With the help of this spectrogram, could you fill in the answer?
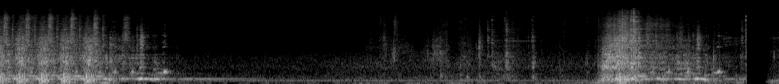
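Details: Champion 3400 W inverter generator after carburetor cleaning and reassembly: it starts and keeps running, but only at a low, weak speed that never climbs. It fails to gain rpm.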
